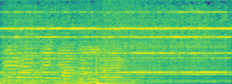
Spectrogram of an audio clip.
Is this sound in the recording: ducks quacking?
no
